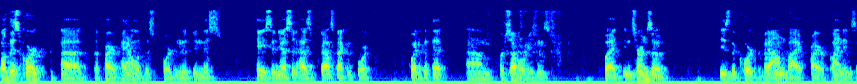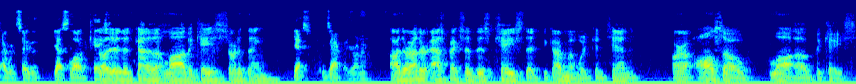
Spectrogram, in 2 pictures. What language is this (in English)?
English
